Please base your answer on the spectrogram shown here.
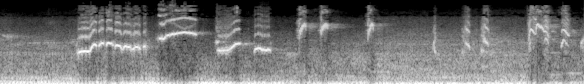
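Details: Orange-headed thrush singing as a lure to prompt a bird to sing: clear looping whistled phrases at first, then scattered thin high notes, all over a continuous deep rumble.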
